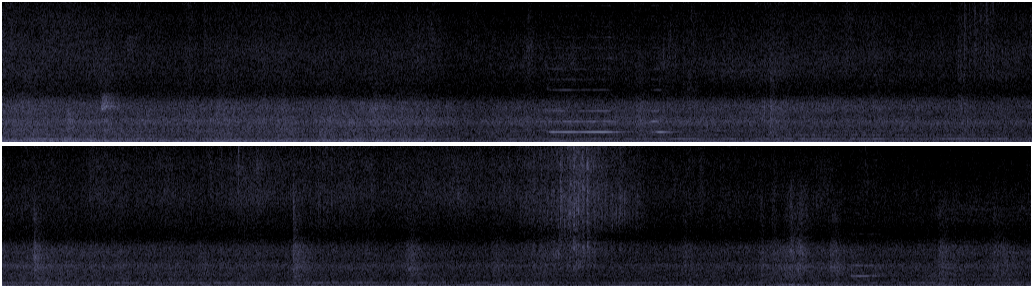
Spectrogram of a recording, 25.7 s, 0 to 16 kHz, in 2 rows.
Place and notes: Baosang Rd., Taitung City - Road Construction
Road construction noise, Binaural recordings, Zoom H4n+ Soundman OKM II ( SoundMap2014016 -10)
